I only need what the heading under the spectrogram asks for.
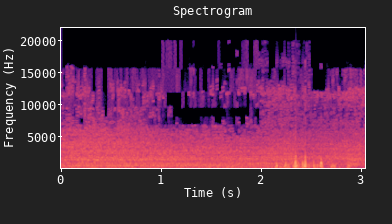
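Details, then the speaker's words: Mercedes GLA 250 blower motor with the engine off, just after replacement; the old motor vibrated and hummed at high fan speeds on the passenger side: now a steady, even fan whoosh with no rattle or hum. "Go ahead and start it, Mom. Just don't start the car though, just turn that on. Ooh, much better."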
